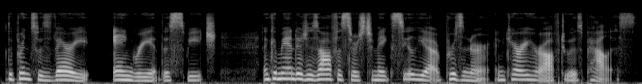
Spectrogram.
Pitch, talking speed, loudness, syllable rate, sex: 210 Hz, 225 wpm, -20 LUFS, 6.7 syllables/s, female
